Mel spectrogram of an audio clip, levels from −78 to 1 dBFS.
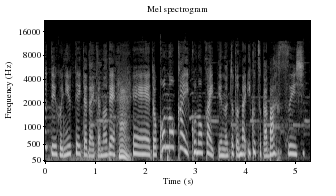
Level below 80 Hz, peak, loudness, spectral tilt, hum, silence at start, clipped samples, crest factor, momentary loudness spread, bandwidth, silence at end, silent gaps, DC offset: -46 dBFS; -4 dBFS; -22 LUFS; -5 dB/octave; none; 0 s; under 0.1%; 16 dB; 4 LU; 12.5 kHz; 0 s; none; under 0.1%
